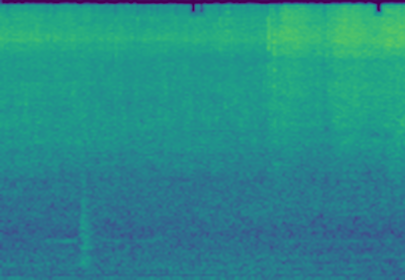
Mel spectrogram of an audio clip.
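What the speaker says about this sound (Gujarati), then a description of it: "તો હવે આપણું ઘી આવી ગયું છે. આપણે મેરિનેટ કરેલું પનીર એડ કરી દઈશું." Marinated paneer frying in hot ghee, a steady broadband sizzle that holds even throughout and swells a little louder near the end, with no voices over it.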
